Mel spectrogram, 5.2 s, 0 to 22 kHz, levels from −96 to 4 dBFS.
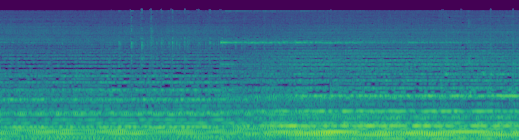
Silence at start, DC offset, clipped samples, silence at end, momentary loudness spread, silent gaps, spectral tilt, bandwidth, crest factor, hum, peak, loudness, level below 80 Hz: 0 s; under 0.1%; under 0.1%; 0 s; 7 LU; none; -6 dB/octave; 17 kHz; 14 dB; none; -4 dBFS; -20 LUFS; -32 dBFS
